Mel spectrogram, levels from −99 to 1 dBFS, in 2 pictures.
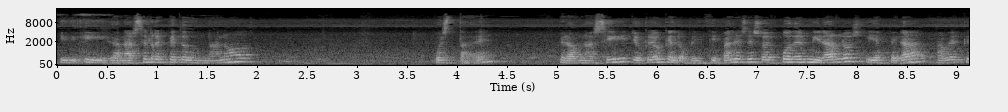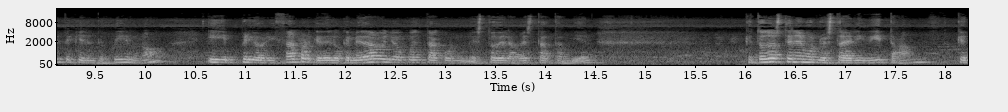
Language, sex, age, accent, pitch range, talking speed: Spanish, female, 40-59, Spanish, 165-200 Hz, 180 wpm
